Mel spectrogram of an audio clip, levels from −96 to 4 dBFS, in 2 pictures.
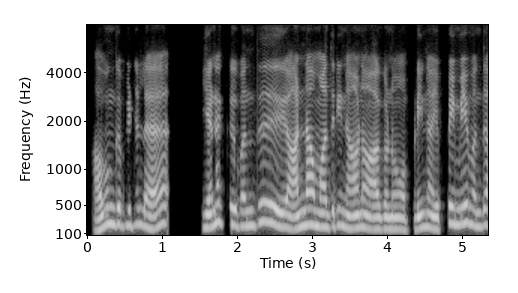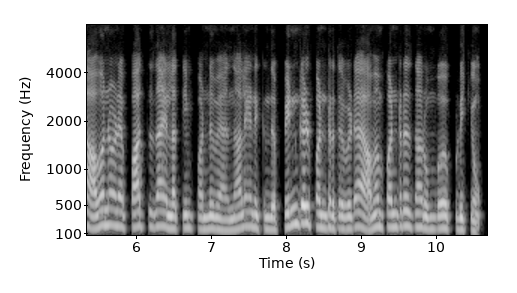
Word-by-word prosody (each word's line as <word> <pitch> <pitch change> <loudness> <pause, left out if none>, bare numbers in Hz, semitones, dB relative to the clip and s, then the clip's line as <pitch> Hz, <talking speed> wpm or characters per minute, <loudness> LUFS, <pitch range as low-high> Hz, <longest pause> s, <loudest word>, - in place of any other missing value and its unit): அவுங்க 230 +7 +1
விடல! 220 0 -3 0.9
எனக்கு 240 +1 -1
வந்து 210 +5 -2 0.4
அண்ணா 210 +6 +4
மாதிரி 195 +2 0
நானு 180 +2 +2
ஆகனும். 165 0 +1
அப்படின்னு 170 +6 -2
நான் 170 -2 +2
எப்பயுமே 235 +7 0
வந்து 210 +1 -2
அவன 215 +2 +1
பார்த்து 195 0 -1
தான் 205 -1 +1
எல்லாத்துயும் 175 +1 -1
பண்ணுவேன். 165 -1 0
அதனால 170 +6 -2
எனக்கு 175 -2 -3
இந்த 160 -1 -1
பெண்கள், 240 +4 +3
பண்றத 175 -2 0
விட 170 +3 -1 0.2
அவன் 190 +1 -2
பண்றதான் 195 -1 -1
ரொம்ப 170 +2 0
பிடிக்கும் 155 -4 -3
190 Hz, 150 wpm, -21 LUFS, 170-210 Hz, 0.9 s, அண்ணா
